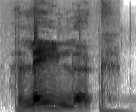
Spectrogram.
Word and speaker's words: lelijk: prys, But Dutch words ending with lijk, pronounced as lik, are spelled lik in Afrikaans. And that's a more accurate reflection of the real pronunciation. Lelijk.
